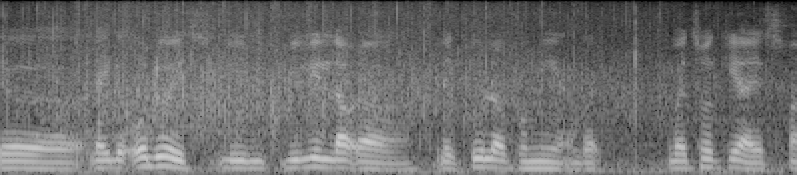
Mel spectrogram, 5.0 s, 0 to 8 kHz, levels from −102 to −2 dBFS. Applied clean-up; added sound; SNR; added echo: none; Applause; 12 dB; none.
